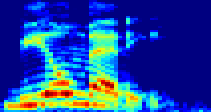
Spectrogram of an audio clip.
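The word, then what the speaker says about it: Vielmetti: I would like to give a big shout out to Bruce Vilmedi, obviously. That's how it's pronounced. Vilmedi.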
